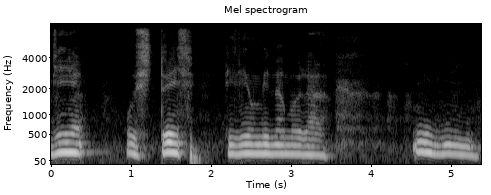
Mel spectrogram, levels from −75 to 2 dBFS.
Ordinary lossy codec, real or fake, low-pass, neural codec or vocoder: none; fake; 7.2 kHz; codec, 16 kHz, 4 kbps, FunCodec, trained on Chinese and English, 50 frames a second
